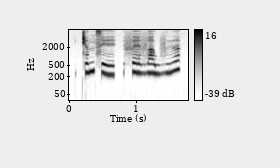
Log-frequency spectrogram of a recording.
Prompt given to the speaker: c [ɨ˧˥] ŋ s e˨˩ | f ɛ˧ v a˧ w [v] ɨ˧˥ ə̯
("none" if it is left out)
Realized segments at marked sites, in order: ə˧˥, v

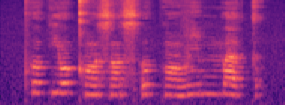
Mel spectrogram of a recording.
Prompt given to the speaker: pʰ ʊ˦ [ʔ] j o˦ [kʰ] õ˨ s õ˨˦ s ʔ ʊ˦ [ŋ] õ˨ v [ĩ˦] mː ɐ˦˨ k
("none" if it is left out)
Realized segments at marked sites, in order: k, kʰ, k, i˦

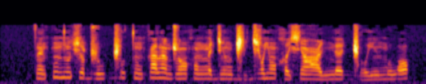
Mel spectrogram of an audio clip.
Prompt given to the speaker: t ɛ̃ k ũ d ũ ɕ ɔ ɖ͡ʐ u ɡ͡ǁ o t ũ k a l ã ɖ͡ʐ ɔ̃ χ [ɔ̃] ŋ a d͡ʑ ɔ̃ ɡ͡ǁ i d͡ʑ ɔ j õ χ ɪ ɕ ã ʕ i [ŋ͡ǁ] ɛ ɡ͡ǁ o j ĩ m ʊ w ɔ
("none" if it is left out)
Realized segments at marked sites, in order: õ, ŋ

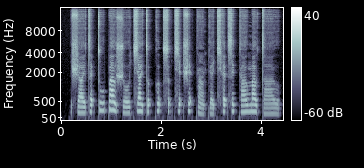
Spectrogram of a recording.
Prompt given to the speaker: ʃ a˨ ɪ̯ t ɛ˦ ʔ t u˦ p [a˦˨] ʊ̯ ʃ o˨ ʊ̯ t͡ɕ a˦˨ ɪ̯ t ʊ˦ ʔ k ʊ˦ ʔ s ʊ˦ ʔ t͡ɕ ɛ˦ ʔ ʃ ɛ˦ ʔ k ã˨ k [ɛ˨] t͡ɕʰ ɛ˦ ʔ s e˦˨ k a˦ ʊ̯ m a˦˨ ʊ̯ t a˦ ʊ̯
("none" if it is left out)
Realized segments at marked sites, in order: a˦˨, ɛ˨

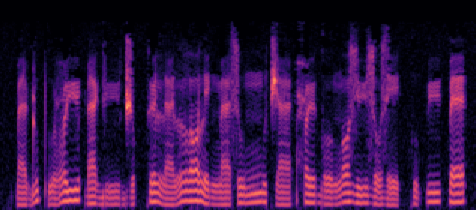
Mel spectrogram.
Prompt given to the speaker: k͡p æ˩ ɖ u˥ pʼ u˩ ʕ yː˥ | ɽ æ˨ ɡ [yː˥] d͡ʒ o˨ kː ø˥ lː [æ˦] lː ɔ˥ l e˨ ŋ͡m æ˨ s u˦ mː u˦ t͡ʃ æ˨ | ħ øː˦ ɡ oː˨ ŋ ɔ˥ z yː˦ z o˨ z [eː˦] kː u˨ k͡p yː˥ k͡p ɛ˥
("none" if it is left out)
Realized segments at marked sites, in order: yː˩, æ˩, eː˩

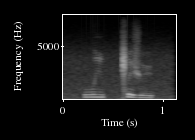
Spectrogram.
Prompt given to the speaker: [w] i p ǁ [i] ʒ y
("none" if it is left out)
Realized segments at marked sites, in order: w, ɪ

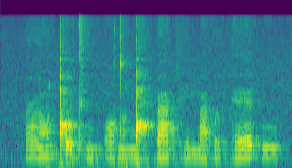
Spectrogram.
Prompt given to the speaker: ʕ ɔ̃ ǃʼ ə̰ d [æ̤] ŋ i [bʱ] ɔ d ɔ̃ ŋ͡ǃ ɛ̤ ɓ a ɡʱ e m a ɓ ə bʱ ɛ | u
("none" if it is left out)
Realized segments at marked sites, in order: ɛ̤, ɓ

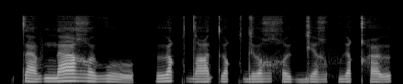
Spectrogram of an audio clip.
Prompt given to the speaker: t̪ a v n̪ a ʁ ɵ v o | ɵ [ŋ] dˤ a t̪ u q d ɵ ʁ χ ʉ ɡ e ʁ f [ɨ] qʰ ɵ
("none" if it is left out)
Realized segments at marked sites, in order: q, ɨ

